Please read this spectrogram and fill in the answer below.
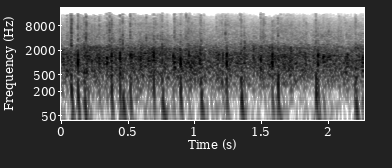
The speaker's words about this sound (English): So I want to invite you to stand and clap for God and thank Him for the goodness of life that He's given.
